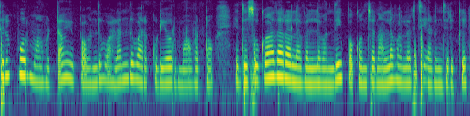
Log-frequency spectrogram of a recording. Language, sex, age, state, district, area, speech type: Tamil, female, 18-30, Tamil Nadu, Tiruppur, rural, spontaneous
